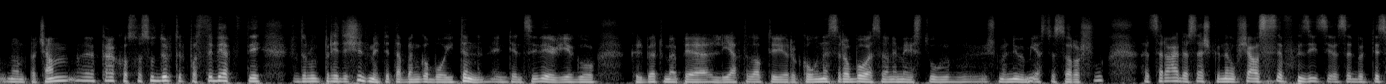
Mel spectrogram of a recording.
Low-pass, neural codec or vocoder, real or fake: 10.8 kHz; codec, 16 kHz in and 24 kHz out, 0.9 kbps, LongCat-Audio-Codec, fine tuned four codebook decoder; fake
